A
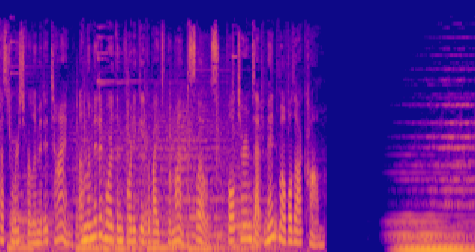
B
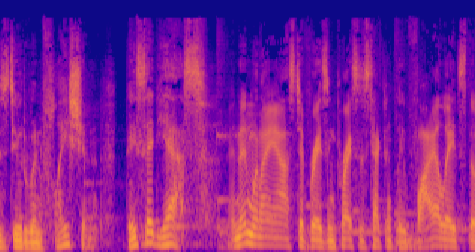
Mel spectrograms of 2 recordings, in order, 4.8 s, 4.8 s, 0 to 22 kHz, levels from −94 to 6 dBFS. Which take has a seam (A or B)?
A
